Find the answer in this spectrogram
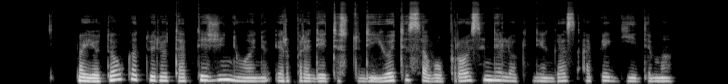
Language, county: Lithuanian, Telšiai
